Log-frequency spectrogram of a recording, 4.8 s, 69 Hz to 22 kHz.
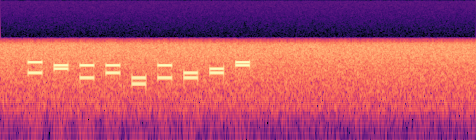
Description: Multi-frequency trunk signalling (R1, as on North American trunks), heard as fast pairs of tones, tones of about 140 ms, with phone line noise. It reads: KP 0891836 ST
